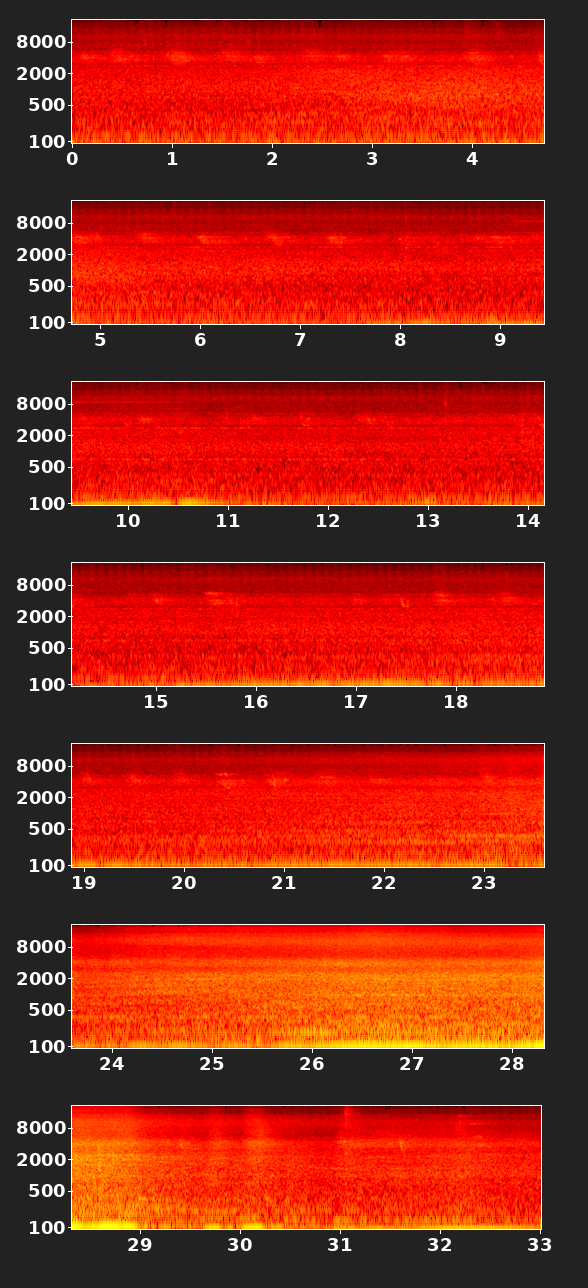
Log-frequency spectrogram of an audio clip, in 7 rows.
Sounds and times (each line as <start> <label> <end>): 0.0 Traffic Sound 33.0
0.0 Birdsong sound 24.8
19.8 Trains traveling through 33.0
